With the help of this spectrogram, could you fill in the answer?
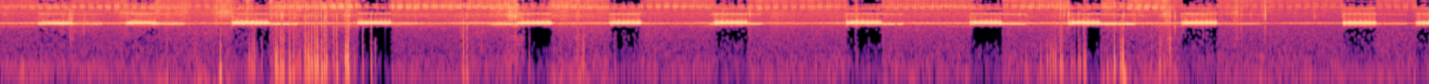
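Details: Cricket singing on a rose bush where a grasshopper also sings: steady high, pure trilling tone swelling into louder bursts about every second or so, broken by sharp clicks and rustling from close handling.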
